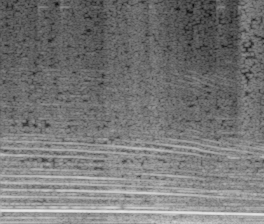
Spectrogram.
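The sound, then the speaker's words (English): A person imitates a monkey with one loud, sustained hooting call that glides slowly downward in pitch for about two seconds, with no talking over it. “Yeah, that's a good monkey noise.”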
